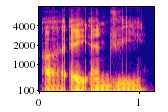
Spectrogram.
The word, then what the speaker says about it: ANG: You can find me on all streaming, ANG, pronounced Ang, or Ange, whatever you prefer.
